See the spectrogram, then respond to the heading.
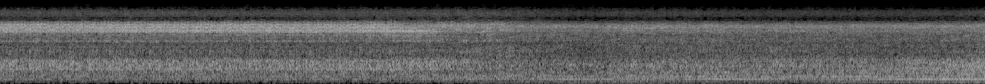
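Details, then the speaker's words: Freightliner Cascadia DD13/DD15/DD16 diesel idling: hissy chirping belt noise with faint rapid rhythmic ticking; worn belt tensioner pulling the belt to one side, tensioner needs replacement. "So for all of you that wonder how the belt sounds when it's going bad, this is how it sounds. The tensioner is actually pulling the belt to one side, to this side, and that's when the belt is going bad."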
